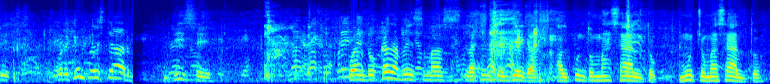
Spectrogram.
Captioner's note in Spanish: carraspeo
